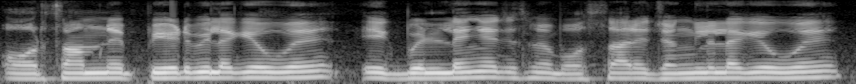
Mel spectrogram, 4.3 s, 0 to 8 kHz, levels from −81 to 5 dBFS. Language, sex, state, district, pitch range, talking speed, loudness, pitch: Hindi, male, Uttar Pradesh, Shamli, 140-155 Hz, 240 wpm, -12 LUFS, 150 Hz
